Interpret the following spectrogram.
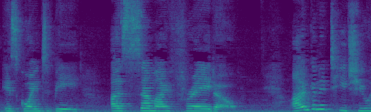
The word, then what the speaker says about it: semifreddo: Semifreddo. Have to get the pronunciation right.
